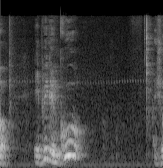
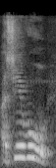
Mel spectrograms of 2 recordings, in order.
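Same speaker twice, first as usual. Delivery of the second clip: shrill demand; 11 semitones higher, 5 dB louder, slower than usual. Retold or imitated. Woman at concert demanding they sit.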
